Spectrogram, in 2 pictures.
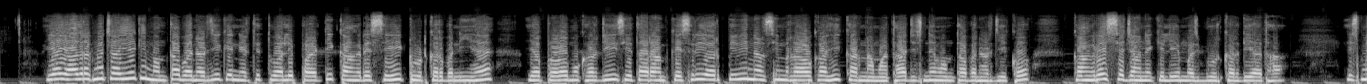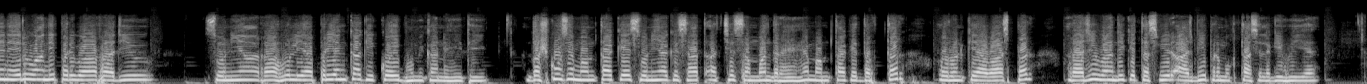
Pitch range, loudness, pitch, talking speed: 185-215 Hz, -11 LUFS, 200 Hz, 195 wpm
